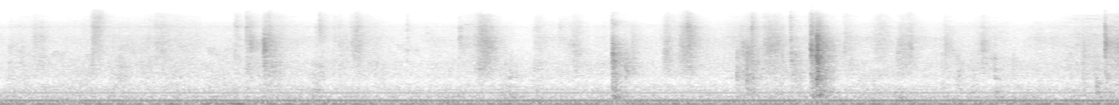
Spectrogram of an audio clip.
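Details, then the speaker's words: Briggs & Stratton engine after governed-speed (RPM) adjustment, just refueled: low, even hum that surged slightly at first but levels out steadily with no hunting; governed speed sounds right. "it was leveling out so the rpm sounds good to me"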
